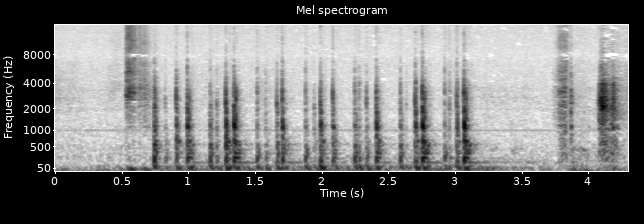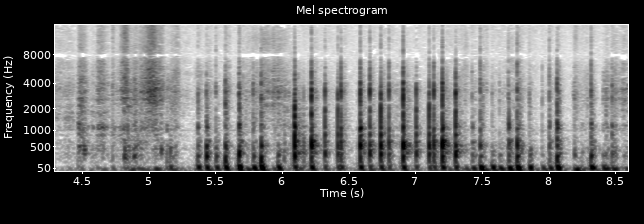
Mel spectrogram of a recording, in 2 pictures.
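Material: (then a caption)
Plastic. Fingertips and nails tap and scratch the lid of a closed, hollow clear plastic geometry set case with a grey ribbed hinge and tools inside. The result is a fast run of short, dry clicks and scratchy taps with no ring. The taps pause briefly around the middle, then return denser and louder until the end.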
